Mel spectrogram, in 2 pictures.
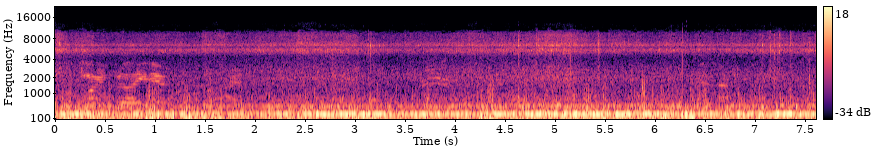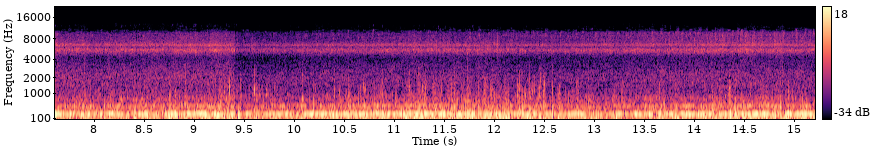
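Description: Bicycle tyres hum on smooth tarmac.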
